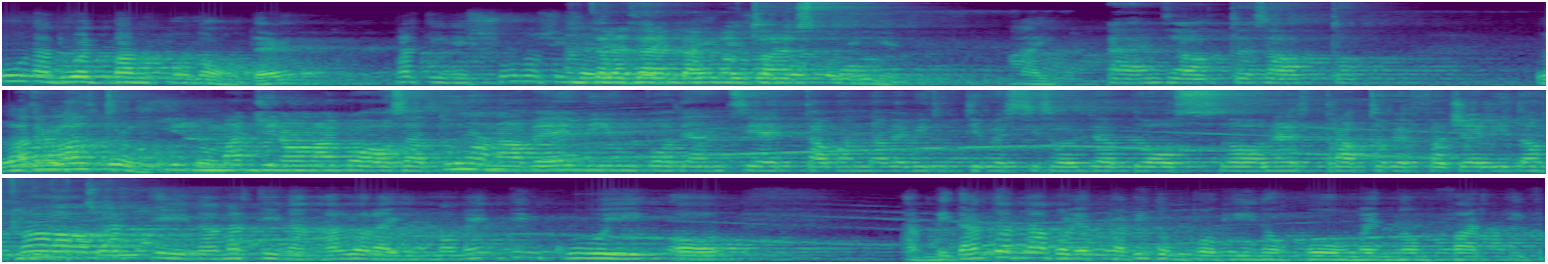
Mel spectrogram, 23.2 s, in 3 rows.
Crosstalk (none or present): present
